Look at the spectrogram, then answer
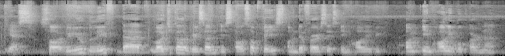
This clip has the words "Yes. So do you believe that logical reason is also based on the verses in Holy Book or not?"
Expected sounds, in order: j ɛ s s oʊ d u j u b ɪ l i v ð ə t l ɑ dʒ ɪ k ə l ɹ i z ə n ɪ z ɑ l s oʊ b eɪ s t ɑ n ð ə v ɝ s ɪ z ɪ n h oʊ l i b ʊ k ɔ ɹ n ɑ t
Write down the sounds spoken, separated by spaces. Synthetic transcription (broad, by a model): j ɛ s s oʊ d u j u b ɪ l i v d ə t l ɑ dʒ ɪ k ə l ɹ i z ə n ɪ s ɑ l s oʊ b eɪ s t ɑ n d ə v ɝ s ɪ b ɪ n h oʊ l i b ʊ k ɔ ɹ n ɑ t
